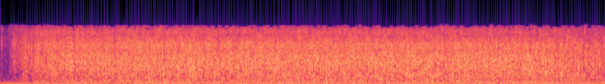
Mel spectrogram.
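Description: A studio audience applauds steadily, a dense, even wash of many hands clapping that holds at a constant loud level for about nine seconds with no voices over it.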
